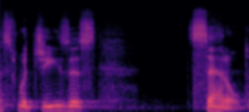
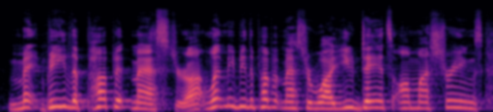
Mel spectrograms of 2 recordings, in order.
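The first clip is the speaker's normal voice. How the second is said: mock demanding; 6 semitones higher than usual. Acting out people wanting to control Jesus.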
